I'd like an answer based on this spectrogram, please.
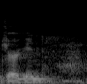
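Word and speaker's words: Jürgen: and his social critic jargon that's how you pronounce the name Jurgen Habermas Haber miss introduces that comprehensive theory of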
